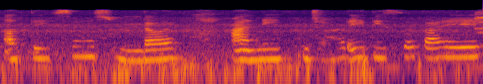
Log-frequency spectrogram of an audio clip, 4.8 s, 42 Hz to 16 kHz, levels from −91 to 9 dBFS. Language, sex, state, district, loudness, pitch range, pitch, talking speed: Marathi, female, Maharashtra, Gondia, -20 LUFS, 240-280 Hz, 260 Hz, 75 wpm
